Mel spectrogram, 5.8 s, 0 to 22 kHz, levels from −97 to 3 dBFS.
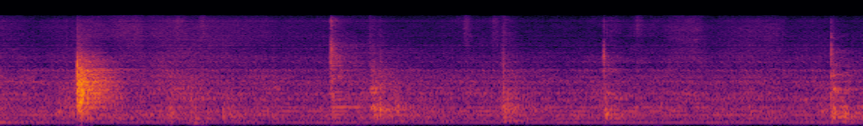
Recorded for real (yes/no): no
